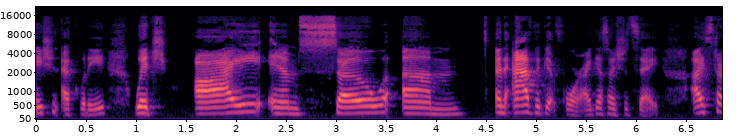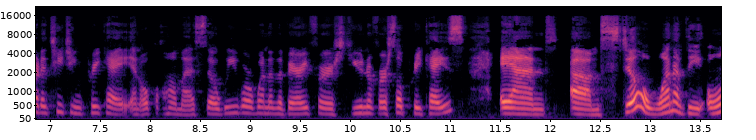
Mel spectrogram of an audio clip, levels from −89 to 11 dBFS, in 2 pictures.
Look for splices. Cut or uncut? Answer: uncut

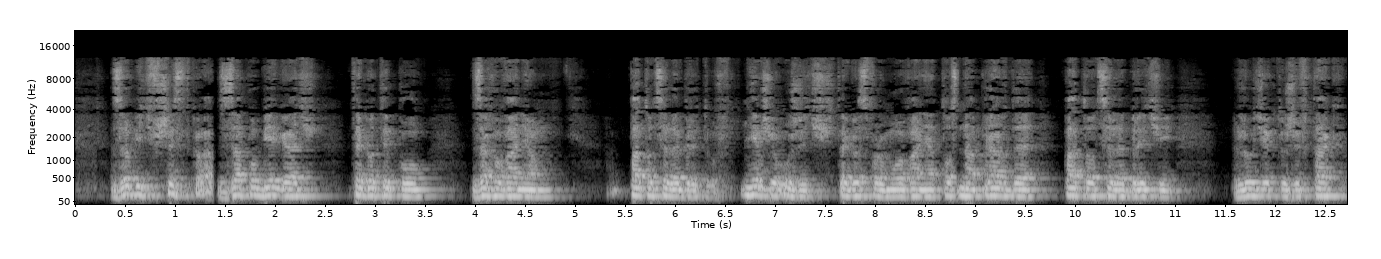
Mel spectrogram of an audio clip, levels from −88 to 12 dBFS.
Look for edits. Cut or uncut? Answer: cut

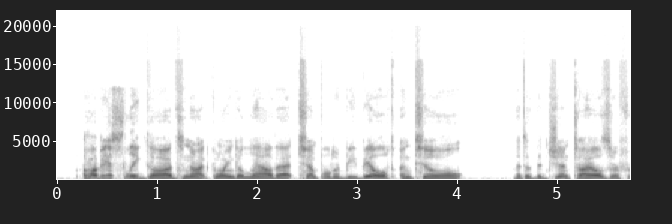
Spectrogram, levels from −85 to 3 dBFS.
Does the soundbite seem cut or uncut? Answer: cut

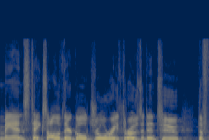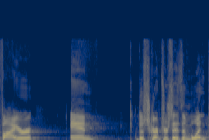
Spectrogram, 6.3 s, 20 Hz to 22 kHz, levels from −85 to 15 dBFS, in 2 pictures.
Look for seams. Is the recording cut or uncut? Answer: uncut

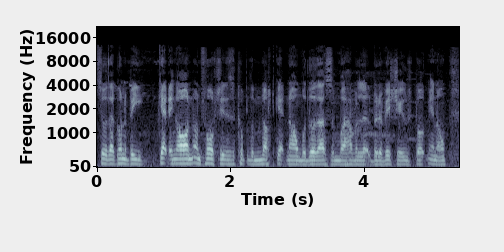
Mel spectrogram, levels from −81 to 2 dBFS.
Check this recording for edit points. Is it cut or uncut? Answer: uncut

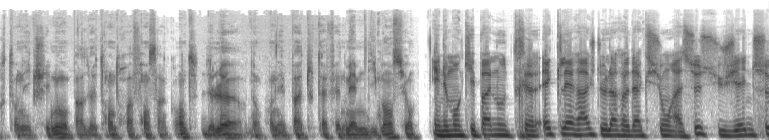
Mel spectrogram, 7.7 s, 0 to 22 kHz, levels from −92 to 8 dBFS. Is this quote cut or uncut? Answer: cut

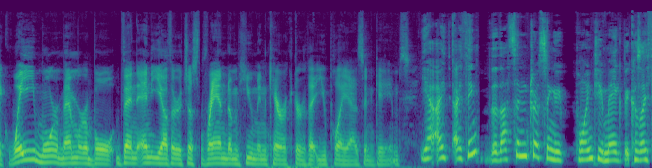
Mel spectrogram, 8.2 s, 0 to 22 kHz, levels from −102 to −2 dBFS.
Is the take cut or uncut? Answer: cut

